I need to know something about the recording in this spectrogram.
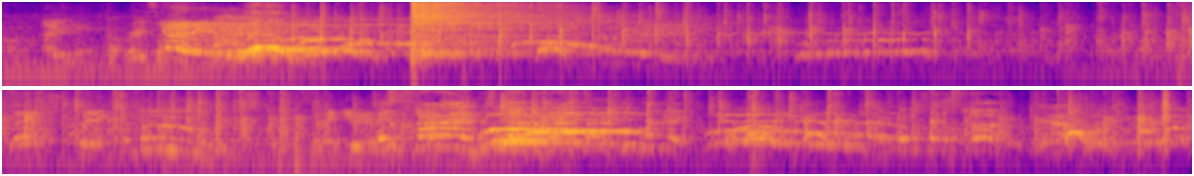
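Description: Drums and cymbals clatter in quick taps.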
